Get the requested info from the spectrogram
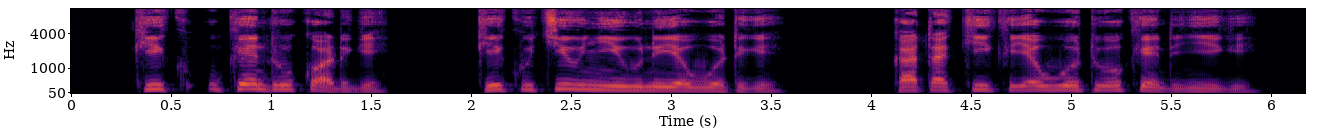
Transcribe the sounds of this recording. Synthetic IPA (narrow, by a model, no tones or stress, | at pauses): kikukendɾukɔ̰dɡɪ | kikut͡ʃiwɲiwnɪjawotɡɪ | katakikjawotokendɲiɡɪ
